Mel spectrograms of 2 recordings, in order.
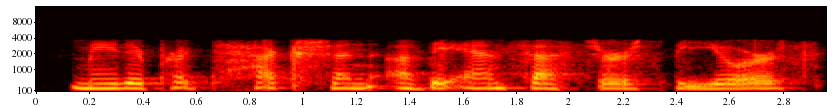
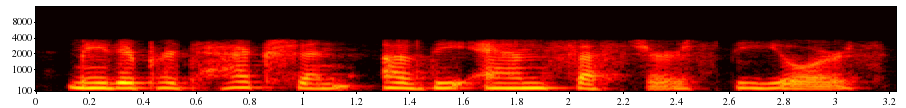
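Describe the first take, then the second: No difference in how they are said.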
